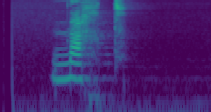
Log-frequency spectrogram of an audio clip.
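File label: "night", Australian English; PictureDictionary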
